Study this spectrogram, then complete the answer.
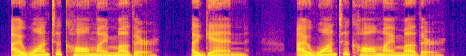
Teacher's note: Give more energy to call and mother.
